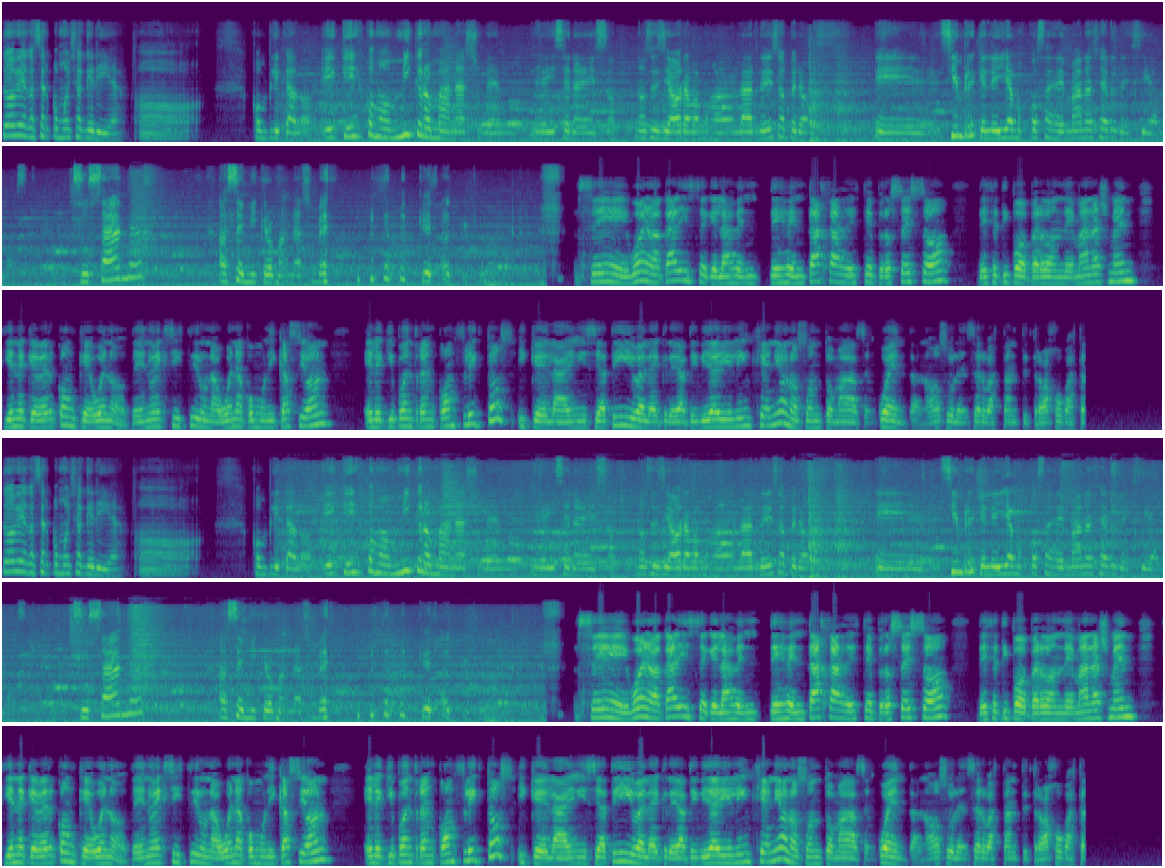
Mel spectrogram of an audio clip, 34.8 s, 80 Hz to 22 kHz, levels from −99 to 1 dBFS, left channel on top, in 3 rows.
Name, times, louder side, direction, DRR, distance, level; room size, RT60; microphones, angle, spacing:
voice 1, 0.0-1.9 2.5-8.3 8.7-11.7 12.3-13.1 13.8-14.9 15.3-16.5 17.0-17.2, left 1 dB, 5° left, 2.1 m, -29 dB
sound 1, 2.7-17.1, right 3 dB, 70° right, 2.7 m, -37 dB
voice 2, 17.3-21.1 21.4-23.0 23.2-26.5 26.8-34.1, right 3 dB, 40° right, 1.9 m, -25 dB
open air
head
